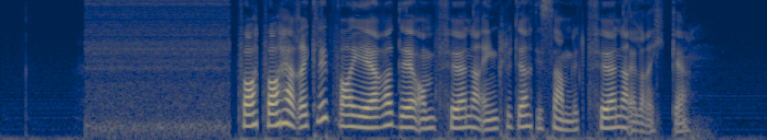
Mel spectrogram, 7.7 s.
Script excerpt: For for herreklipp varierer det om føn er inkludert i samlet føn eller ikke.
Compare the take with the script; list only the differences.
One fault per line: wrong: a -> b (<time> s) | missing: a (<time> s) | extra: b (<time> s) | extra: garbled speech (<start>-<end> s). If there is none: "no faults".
no faults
